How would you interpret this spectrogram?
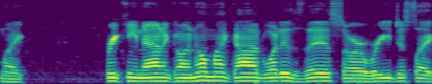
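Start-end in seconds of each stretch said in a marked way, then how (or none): none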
